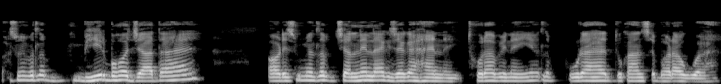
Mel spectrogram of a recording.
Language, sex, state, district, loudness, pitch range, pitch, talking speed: Hindi, male, Bihar, Sitamarhi, -14 LUFS, 165-195 Hz, 175 Hz, 225 wpm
